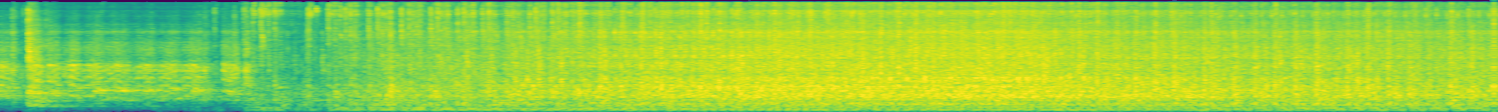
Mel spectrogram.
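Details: Massey Ferguson tractor, first start after restoration work, after fighting for spark at the distributor points: engine catches after cranking and settles into a loud, fast, even banging about three per second, like something beating against something; source unknown.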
